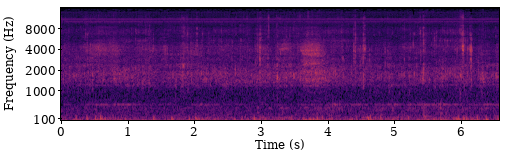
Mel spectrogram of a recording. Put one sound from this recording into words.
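A paddle splashes into the water.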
